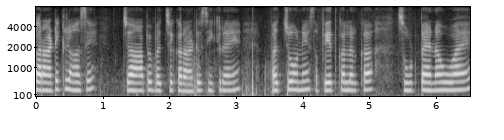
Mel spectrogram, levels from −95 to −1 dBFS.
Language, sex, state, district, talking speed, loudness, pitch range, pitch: Hindi, female, Chhattisgarh, Raigarh, 175 wpm, -19 LUFS, 250-270 Hz, 260 Hz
